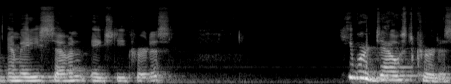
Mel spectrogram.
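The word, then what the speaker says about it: Doust: HD Curtis he were doused Curtis I learned how to pronounce his middle name by phoning his last living student at asking I was told to rhyme with soused no I think it's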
